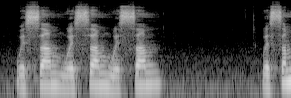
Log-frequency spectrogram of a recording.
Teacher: i took this function word which will not be stressed it is less important in the sentence and I dropped the final sound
